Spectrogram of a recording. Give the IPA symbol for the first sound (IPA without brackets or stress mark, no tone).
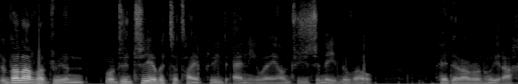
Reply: v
